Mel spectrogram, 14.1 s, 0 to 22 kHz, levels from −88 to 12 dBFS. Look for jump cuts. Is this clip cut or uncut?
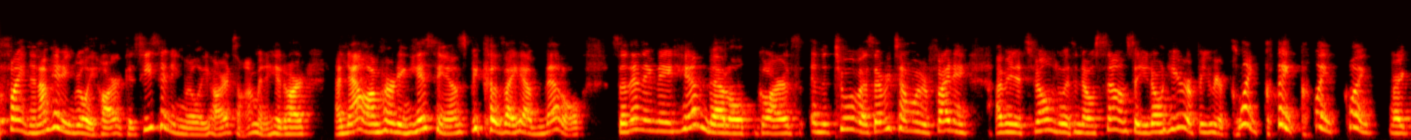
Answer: uncut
